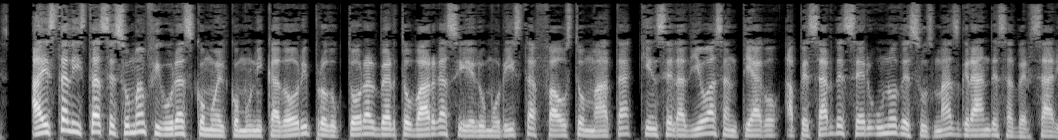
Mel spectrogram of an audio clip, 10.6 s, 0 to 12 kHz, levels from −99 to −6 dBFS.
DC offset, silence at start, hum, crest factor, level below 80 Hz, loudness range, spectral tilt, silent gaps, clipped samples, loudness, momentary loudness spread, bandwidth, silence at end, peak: under 0.1%; 0.3 s; none; 20 dB; -60 dBFS; 4 LU; -4.5 dB/octave; none; under 0.1%; -23 LUFS; 8 LU; 11.5 kHz; 0 s; -2 dBFS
